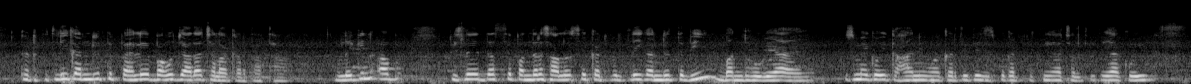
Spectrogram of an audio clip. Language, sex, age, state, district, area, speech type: Hindi, male, 18-30, Uttar Pradesh, Azamgarh, rural, spontaneous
